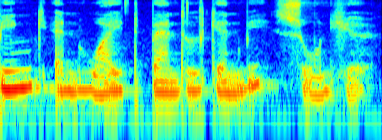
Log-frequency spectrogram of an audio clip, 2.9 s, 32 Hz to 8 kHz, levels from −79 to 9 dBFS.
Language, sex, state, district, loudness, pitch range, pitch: English, female, Assam, Kamrup Metropolitan, -16 LUFS, 225-265 Hz, 240 Hz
